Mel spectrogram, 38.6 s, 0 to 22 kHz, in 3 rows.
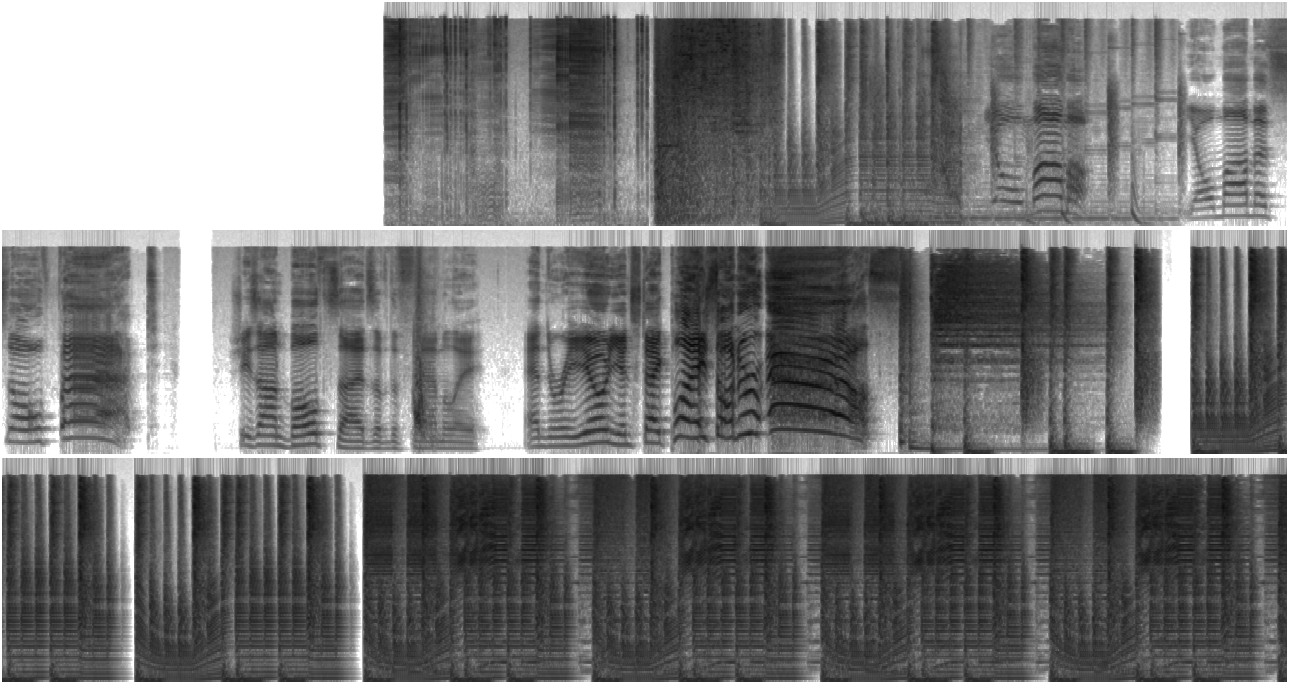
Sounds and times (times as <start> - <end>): Music: 7.6 - 11.9, 21.8 - 38.5.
